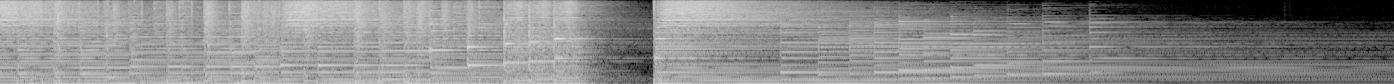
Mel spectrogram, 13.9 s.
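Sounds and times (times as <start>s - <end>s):
background music: 0.0s - 9.6s.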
